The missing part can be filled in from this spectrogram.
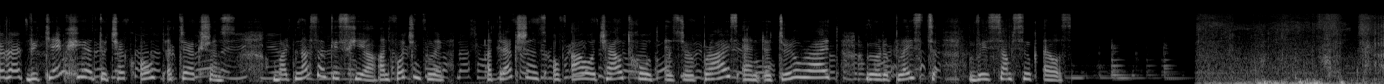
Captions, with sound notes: We came here to check old attractions, but nothing is here, unfortunately. Attractions of our childhood a «Surprise» and a «Thrill ride» were replaced With something else. [laugh]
